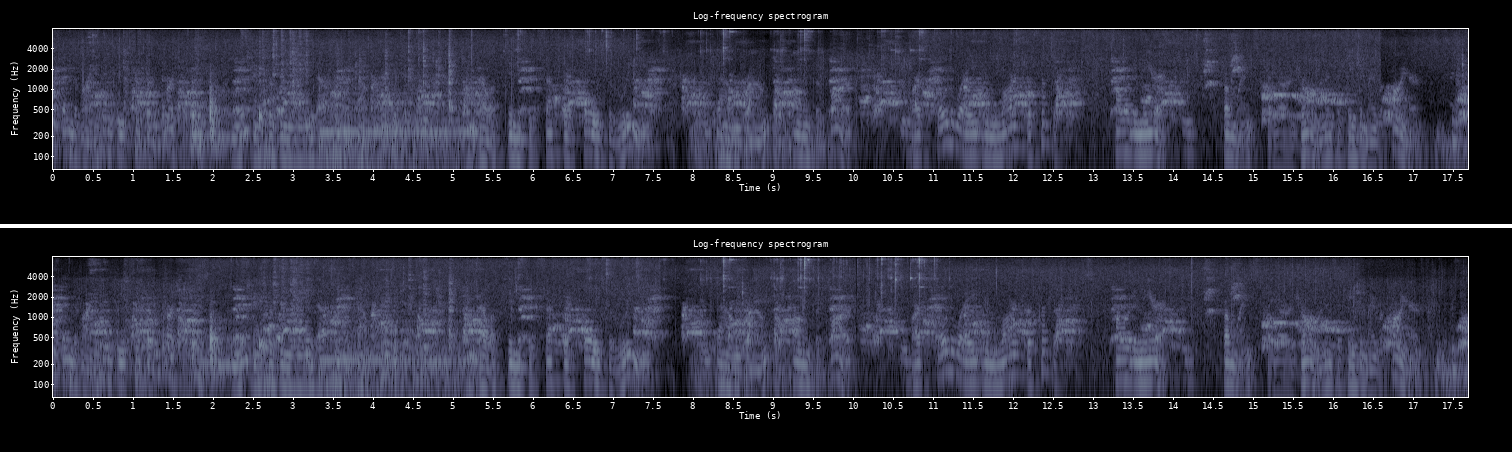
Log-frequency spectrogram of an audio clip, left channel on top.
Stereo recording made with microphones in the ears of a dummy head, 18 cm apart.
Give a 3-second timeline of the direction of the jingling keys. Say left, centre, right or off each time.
left, left, centre, right, off, off.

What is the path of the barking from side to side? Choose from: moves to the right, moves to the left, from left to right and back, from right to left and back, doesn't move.
moves to the left.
